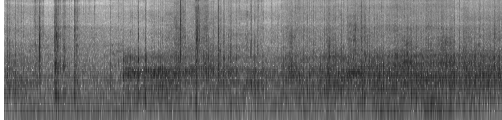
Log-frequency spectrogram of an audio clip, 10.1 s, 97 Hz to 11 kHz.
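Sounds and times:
skateboard clacks: 0.1 - 10.0
skateboard wheels rolling on stone: 0.1 - 10.0.

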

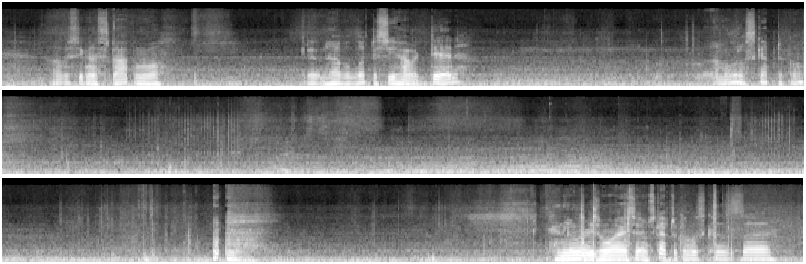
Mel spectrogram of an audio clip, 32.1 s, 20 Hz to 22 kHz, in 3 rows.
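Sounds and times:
engine and road rumble: 0.0 - 32.0.

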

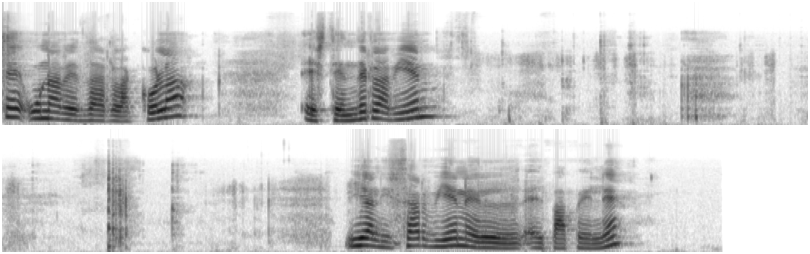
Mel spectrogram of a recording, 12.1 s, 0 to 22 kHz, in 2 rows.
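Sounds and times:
paper rustling and scraping: 2.0 - 10.3.

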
